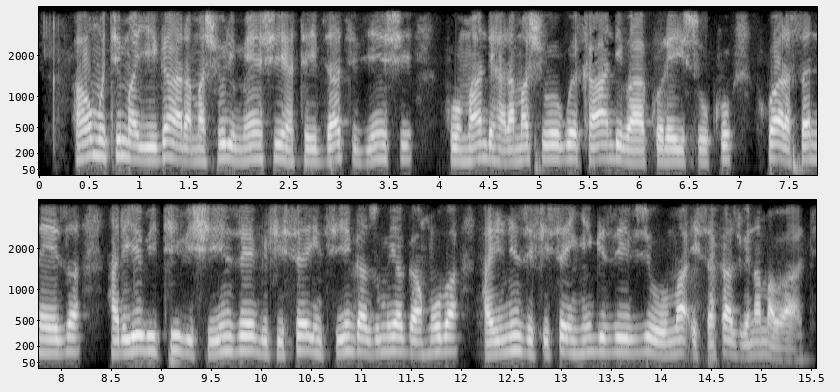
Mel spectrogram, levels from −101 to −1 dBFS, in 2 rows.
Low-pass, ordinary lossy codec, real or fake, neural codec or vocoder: 3.6 kHz; AAC, 32 kbps; real; none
